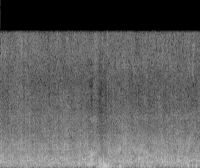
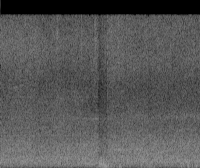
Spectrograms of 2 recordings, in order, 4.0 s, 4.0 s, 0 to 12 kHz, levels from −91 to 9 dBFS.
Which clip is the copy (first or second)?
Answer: first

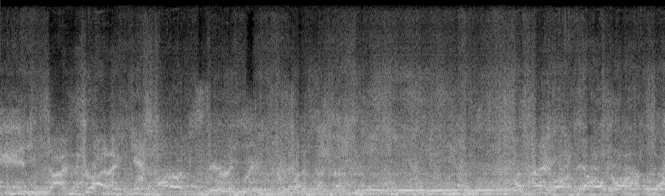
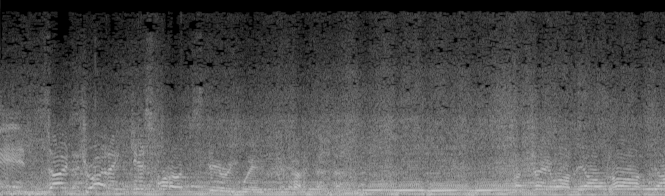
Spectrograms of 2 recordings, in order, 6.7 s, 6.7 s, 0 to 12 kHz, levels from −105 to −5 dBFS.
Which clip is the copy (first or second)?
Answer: first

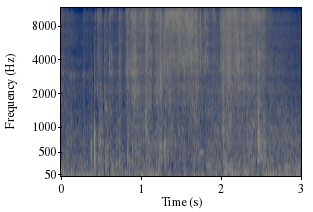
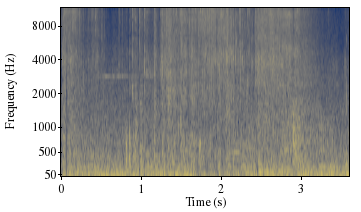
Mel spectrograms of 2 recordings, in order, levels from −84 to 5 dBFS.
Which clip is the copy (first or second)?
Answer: first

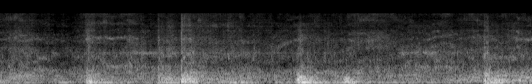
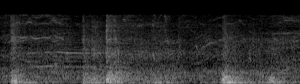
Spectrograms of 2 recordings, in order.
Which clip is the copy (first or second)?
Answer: first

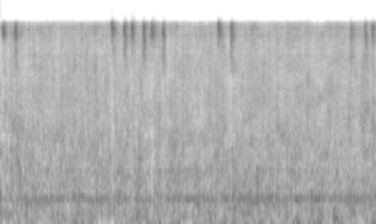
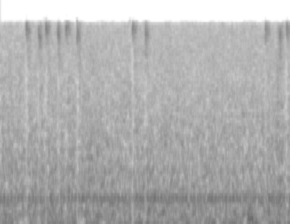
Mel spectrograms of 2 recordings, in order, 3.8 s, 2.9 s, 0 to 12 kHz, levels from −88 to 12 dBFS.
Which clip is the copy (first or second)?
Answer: first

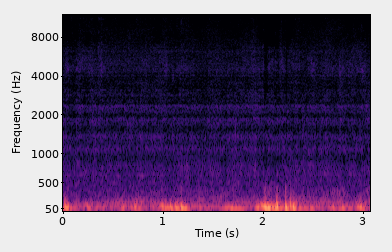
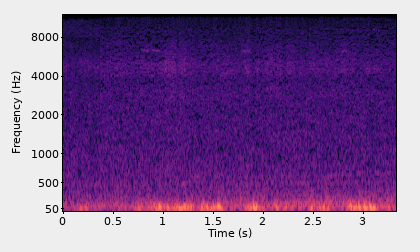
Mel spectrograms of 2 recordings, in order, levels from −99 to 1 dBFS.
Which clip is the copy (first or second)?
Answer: first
